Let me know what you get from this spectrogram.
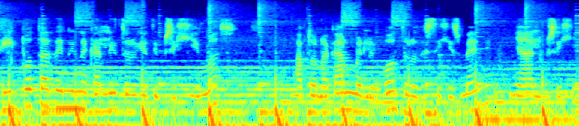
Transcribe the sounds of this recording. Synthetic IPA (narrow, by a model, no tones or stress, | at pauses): t̪ipo̞t̪ɐðe̞nine̞kɐlit̪e̞ɾoʝɐt̪ibziçimɐsɐpot̪onɐkɐnume̞liɣo̞t̪e̞ɾo̞ðist̪içizme̞nimɲɐɐlipsiçi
